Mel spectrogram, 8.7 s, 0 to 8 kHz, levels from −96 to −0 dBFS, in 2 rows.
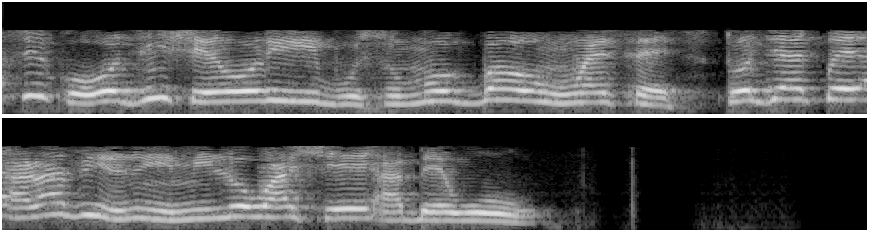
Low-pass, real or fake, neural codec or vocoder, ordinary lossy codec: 7.2 kHz; fake; codec, 16 kHz, 8 kbps, FunCodec, trained on Chinese and English, 25 frames a second; AAC, 16 kbps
